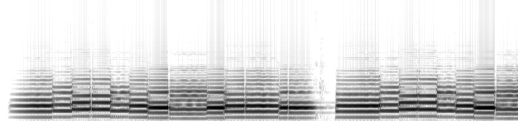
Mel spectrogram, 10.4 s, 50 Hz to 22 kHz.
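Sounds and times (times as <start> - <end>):
bassoon: 0.2 - 10.3.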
